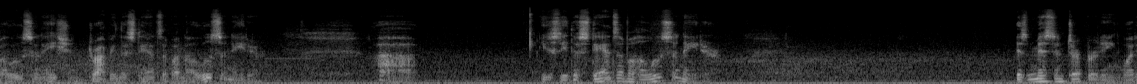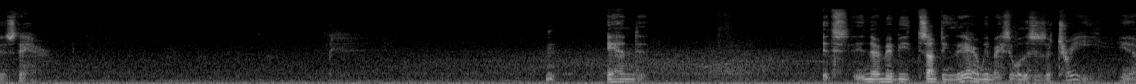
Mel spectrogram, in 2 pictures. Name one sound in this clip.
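A middle-aged man talks calmly and close to the microphone, with pauses.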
